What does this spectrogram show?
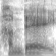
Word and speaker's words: Hyundai: uh we'll give him credit for that but Hyundai is how it's actually pronounced I obviously don't remember those commercials because in that era I was like 5 years old but anyway Hyundai dad take it you're old see I wasn't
